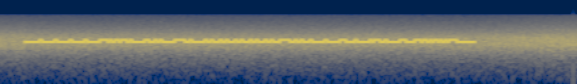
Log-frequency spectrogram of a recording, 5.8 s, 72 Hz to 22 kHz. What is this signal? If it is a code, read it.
RTTY (50 baud, 170 Hz shift), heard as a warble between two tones, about 1360 Hz centre, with radio static and a narrow filter. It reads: CT5MZM DE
